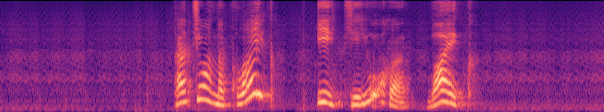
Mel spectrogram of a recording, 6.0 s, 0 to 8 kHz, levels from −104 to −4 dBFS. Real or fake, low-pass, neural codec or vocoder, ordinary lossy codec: fake; none; codec, 16 kHz, 1 kbps, FunCodec, trained on Chinese and English, 50 frames a second; none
